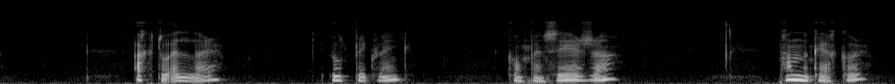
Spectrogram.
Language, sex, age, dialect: Faroese, female, 61+, Suðurstreymoy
